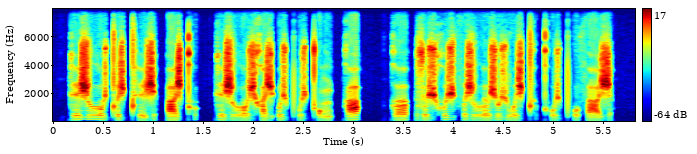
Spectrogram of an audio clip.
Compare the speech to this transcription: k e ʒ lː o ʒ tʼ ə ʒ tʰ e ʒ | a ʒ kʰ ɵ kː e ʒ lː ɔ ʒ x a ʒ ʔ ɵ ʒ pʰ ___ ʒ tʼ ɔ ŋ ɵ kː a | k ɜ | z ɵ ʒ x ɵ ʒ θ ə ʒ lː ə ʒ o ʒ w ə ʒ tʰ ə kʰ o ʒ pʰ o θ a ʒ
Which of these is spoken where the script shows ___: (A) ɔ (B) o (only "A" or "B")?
B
